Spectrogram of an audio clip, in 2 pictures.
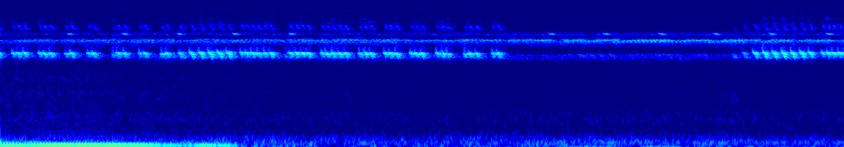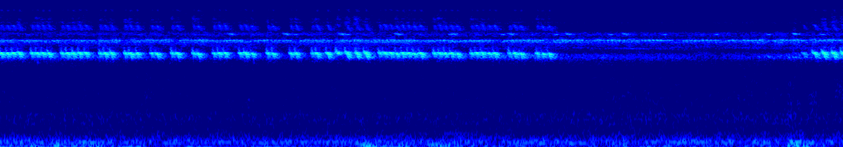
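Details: Autumn insects trilling in a high, pulsed chorus that rises and fades in bursts of several seconds over a constant thin whine; a short low thump at the start.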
